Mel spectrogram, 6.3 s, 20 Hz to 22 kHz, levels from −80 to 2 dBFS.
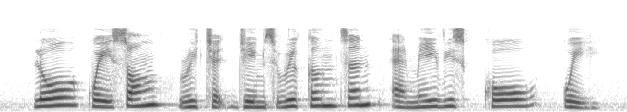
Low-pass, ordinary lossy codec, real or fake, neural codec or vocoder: none; none; real; none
